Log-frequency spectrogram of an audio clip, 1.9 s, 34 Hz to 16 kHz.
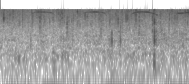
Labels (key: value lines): label: biophony, dolphin
recorder: SoundTrap 500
